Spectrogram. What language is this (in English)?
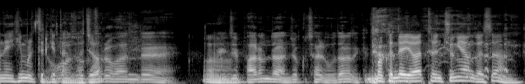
Korean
